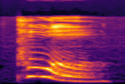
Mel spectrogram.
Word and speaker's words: pool: Esses dois Os juntos, eles não sempre, mas muitas vezes vão ter o som de U, tá? Então, pool, como em room. Por isso que essa é a palavra correta, porque rima com room.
